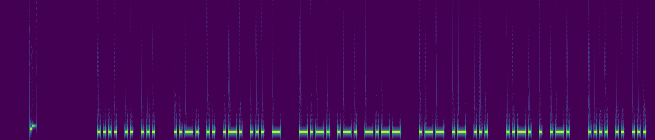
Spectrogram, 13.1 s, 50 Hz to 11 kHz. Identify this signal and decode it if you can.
Morse code, heard as a keyed tone, about 22 wpm, 700 Hz. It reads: HIS FIRST CRY WAS FER HIS
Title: Sentences from Top 500 Words and Abbreviations 22wpm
